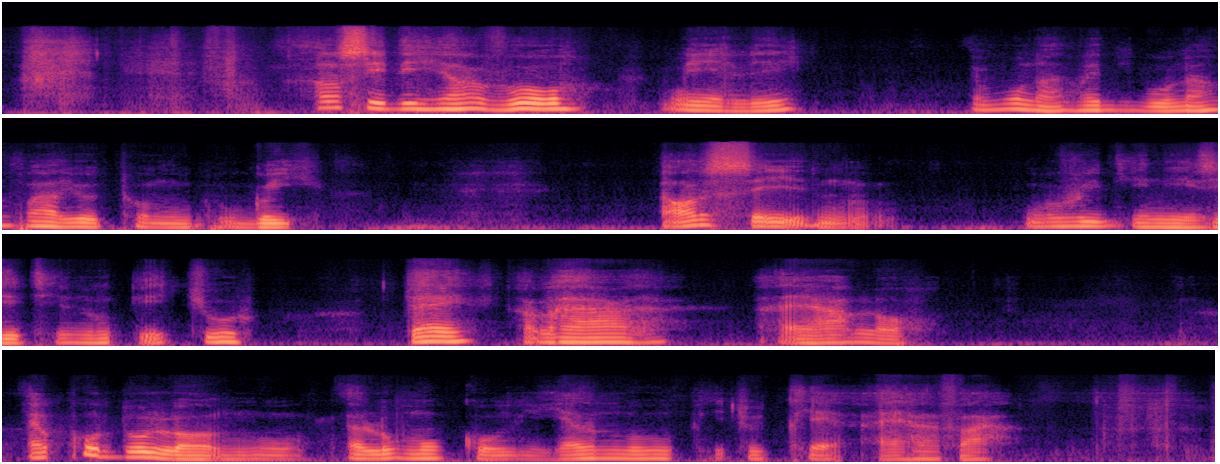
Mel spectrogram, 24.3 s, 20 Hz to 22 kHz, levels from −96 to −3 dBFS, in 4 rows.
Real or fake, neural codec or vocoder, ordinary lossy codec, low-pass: fake; codec, 16 kHz in and 24 kHz out, 0.6 kbps, FocalCodec, streaming, 2048 codes; AAC, 48 kbps; 9.9 kHz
